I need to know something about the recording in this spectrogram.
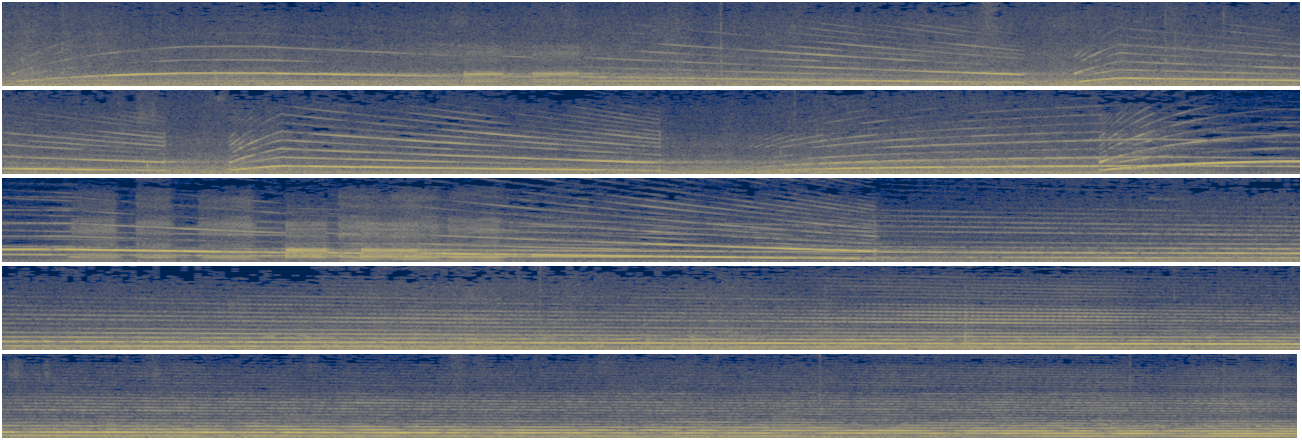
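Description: Emergency vehicle sirens. A police cruiser's siren wails in several rising and falling sweeps of a few seconds each. It is followed by a fire engine's siren that winds down in one long, slowly falling tone.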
